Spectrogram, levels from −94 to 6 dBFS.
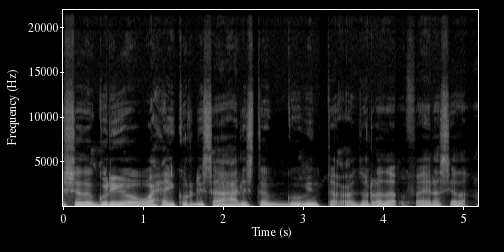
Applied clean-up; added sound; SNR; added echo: none; none; none; none.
